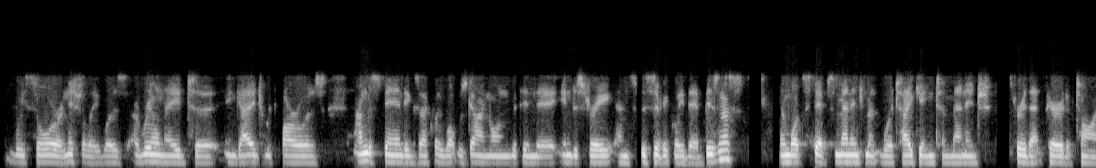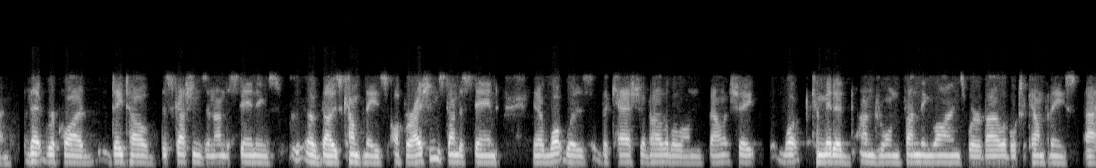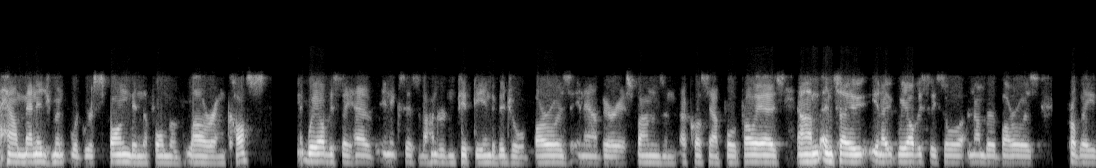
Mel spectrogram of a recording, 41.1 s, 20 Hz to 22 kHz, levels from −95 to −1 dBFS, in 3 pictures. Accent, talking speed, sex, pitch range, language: Australian, 160 wpm, male, 115-130 Hz, English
